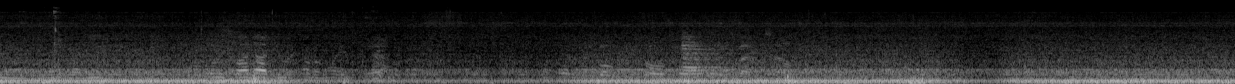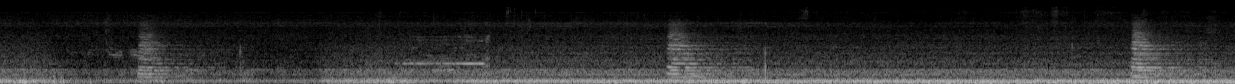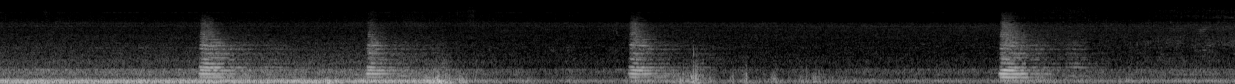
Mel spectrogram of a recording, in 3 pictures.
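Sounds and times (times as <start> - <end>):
train low rumble: 0.0 - 37.0
short honk-like tones: 6.8 - 7.3, 19.0 - 19.8, 28.3 - 28.8, 34.7 - 35.8.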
